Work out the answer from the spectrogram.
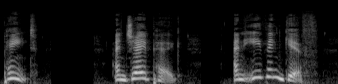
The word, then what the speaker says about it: PNG: big ones of course there is the PNG pronounced paint and JPEG and even GIF we do for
